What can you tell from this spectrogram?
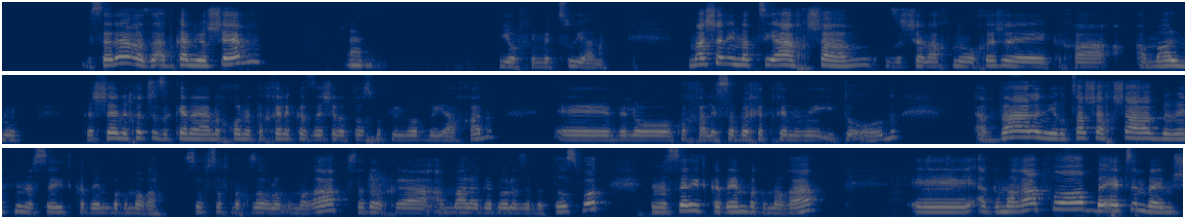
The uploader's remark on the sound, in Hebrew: השיעור הועבר והוקלט בזום. בישוב לשם.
